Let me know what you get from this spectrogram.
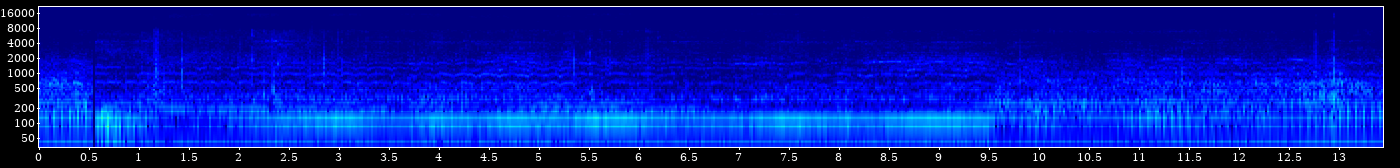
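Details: Leafcutter bee nesting in a sandstone wall in Australia; a steady low droning hum with wavering overtones, fairly loud and close, breaks off about two-thirds through and gives way to a fainter, steadier hum.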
